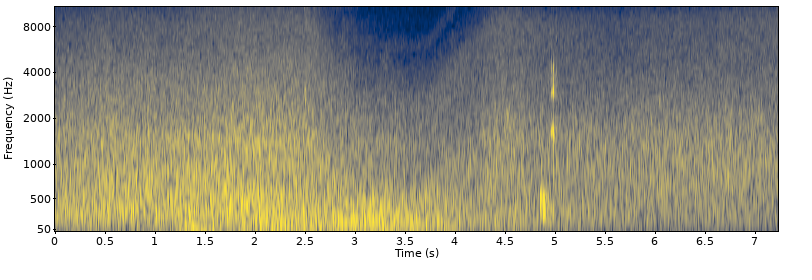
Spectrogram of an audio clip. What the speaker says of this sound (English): I do like this little waterfall area.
